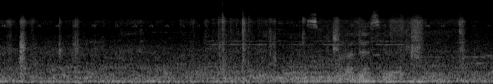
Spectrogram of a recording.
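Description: Pigeons of the Salara breed coo on a city rooftop, their soft low calls steady beneath people talking and faint traffic nearby.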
